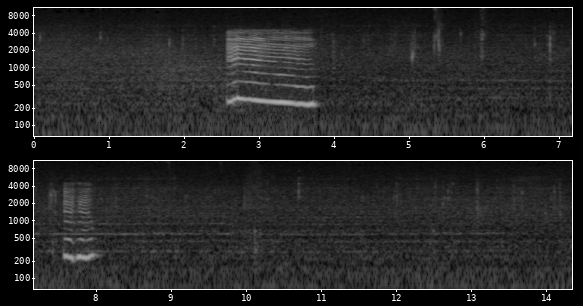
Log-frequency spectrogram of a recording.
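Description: A young woman chews food with her mouth closed.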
